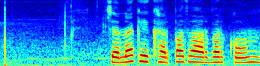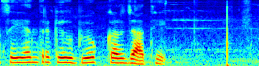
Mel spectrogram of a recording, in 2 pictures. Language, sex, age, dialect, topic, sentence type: Chhattisgarhi, female, 41-45, Western/Budati/Khatahi, agriculture, question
